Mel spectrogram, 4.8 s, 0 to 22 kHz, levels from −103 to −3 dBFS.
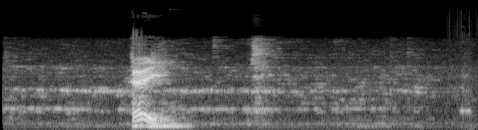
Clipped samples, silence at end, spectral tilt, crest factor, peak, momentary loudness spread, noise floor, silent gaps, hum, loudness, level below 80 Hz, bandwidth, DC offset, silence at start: under 0.1%; 0.05 s; -6 dB/octave; 24 dB; -2 dBFS; 28 LU; -44 dBFS; none; none; -18 LUFS; -64 dBFS; 8 kHz; under 0.1%; 0.1 s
